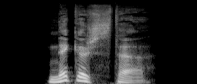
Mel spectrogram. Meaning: inflection of neckisch: 1. strong/mixed nominative masculine singular superlative degree 2. strong genitive/dative feminine singular superlative degree 3. strong genitive plural superlative degree
- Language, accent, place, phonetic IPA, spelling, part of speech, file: German, Germany, Berlin, [ˈnɛkɪʃstɐ], neckischster, adjective, De-neckischster.ogg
